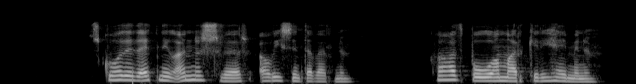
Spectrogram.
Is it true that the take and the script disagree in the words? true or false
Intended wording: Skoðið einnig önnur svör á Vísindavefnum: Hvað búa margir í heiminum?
false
